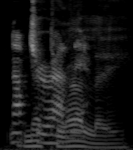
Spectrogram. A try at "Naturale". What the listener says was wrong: Good, but the ch sound is from English. No, actually we have a T here.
